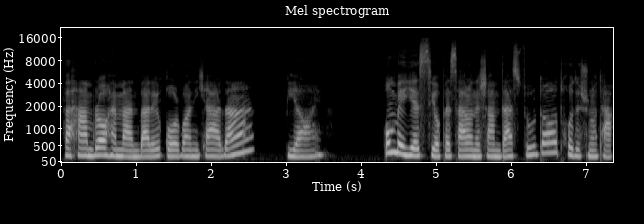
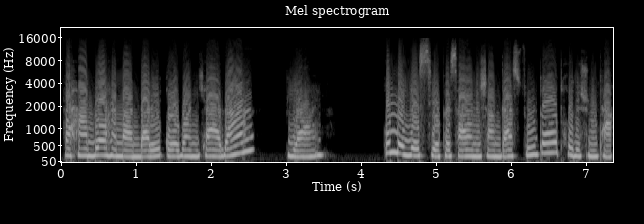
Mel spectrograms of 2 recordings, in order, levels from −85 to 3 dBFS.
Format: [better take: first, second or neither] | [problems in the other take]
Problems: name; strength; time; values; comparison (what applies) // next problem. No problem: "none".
first | distortion; heavy; 37% of the sound clipped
